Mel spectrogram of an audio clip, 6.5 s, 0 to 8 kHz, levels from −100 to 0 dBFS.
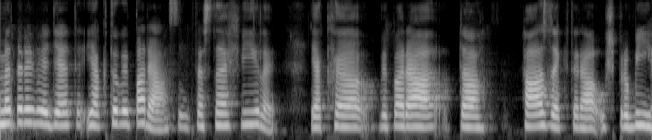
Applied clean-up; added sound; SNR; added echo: neural mask model DeepFilterNet 3.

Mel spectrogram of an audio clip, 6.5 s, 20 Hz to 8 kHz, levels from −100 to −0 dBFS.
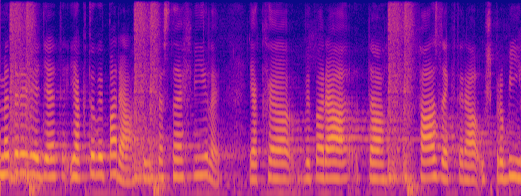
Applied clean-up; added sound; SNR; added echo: none; Snare drum; 11 dB; none.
